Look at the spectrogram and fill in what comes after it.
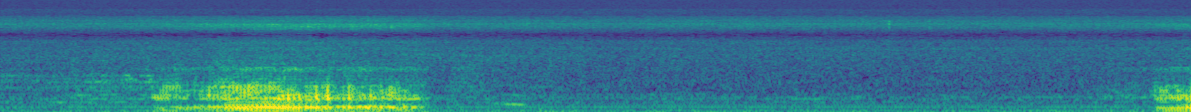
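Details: Low, rumbling snores on inhalation with a quiet pause between breaths, from a sleeping husband who habitually snores; audio only.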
